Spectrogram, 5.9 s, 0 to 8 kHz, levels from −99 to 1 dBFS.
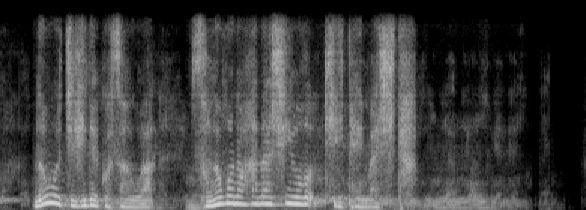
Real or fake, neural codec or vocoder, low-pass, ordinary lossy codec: fake; codec, 16 kHz, 4.8 kbps, FACodec; 7.2 kHz; none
